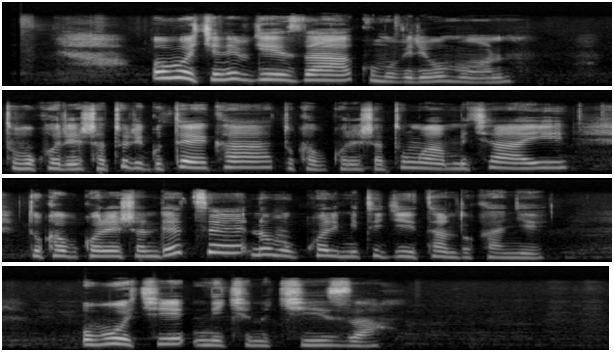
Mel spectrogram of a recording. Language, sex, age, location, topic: Kinyarwanda, female, 18-24, Kigali, health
